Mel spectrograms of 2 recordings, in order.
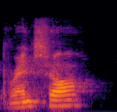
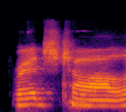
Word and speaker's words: Brejcha: Definitely Boris Brenshaw. – Mm-hmm. – What's the name again? – Boris, how do you say it? Brenshaw? – Brenshaw, like Brenshaw. Spelled B. Yeah, B-R-E-J-C-H-A.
